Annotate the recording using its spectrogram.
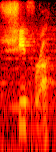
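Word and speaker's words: Siofra: The Shifra, because I learned recently that is an Irish word, pronounced Shifra.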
